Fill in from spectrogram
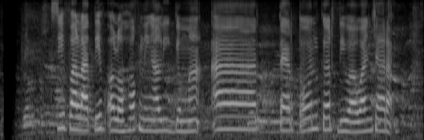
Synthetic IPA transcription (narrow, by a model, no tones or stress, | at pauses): sifalat̪ɪfɔlɔɦɔk̚niŋaliɡəmaʔa | t̪ɛrt̪ɔnkɨrdiwawaɲt͡ʃaɾa̰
